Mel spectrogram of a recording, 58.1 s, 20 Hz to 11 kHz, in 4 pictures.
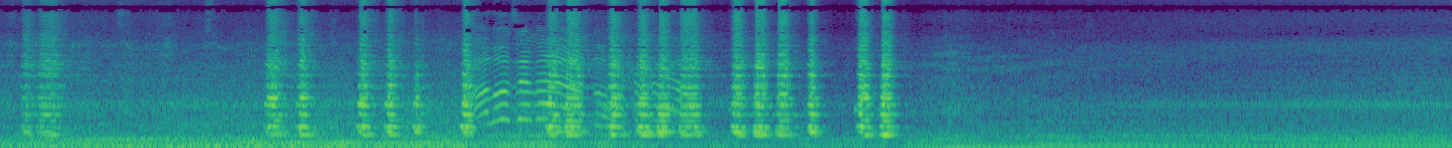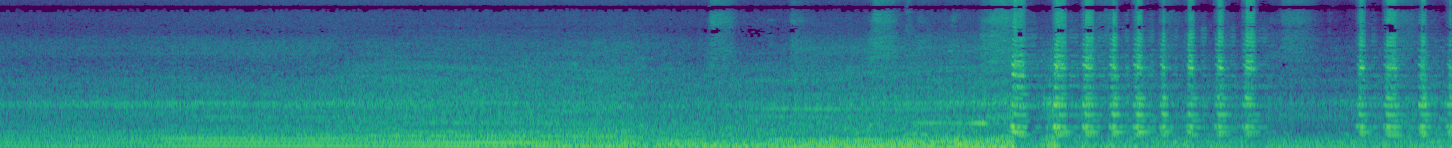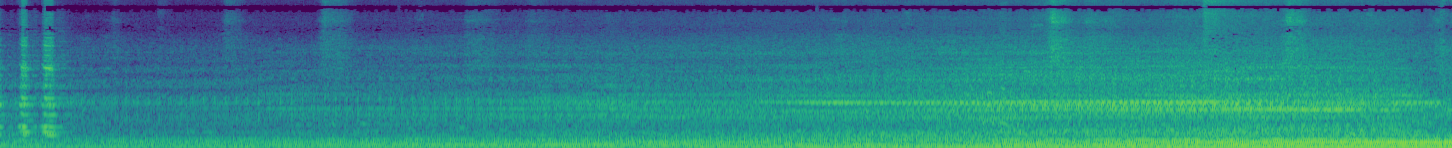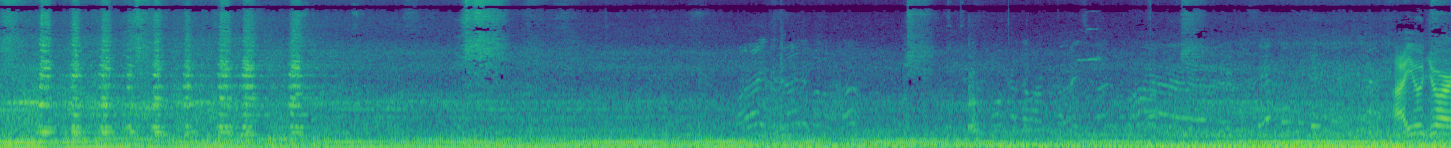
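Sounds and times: diesel truck engine running: 0.0 - 58.0
truck horn short toots: 0.2 - 0.8, 2.6 - 4.9, 5.5 - 9.1, 24.4 - 27.3, 28.1 - 29.8, 43.9 - 46.9.

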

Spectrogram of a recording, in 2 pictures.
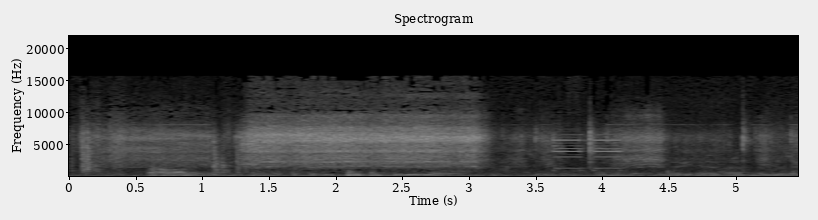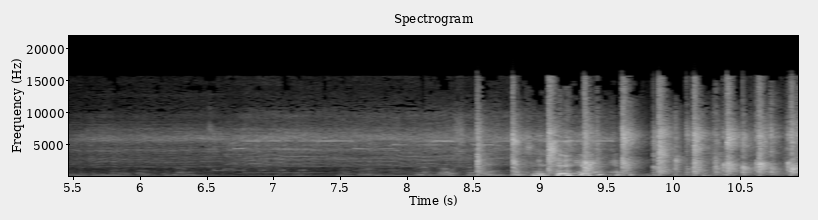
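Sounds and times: robot servo motors whirring: 0.2 - 3.5, 4.2 - 9.6.

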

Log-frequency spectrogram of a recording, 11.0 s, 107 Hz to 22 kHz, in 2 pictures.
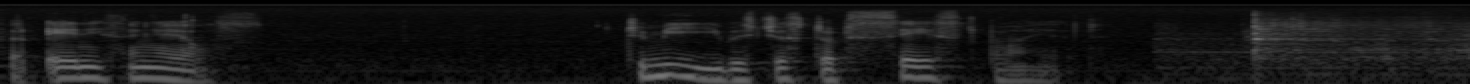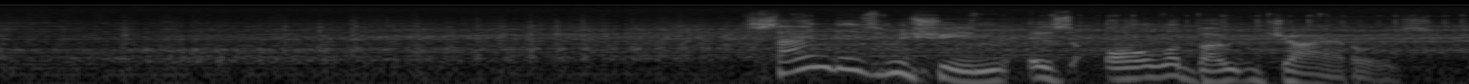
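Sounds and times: electric drill running: 4.4 - 11.0.

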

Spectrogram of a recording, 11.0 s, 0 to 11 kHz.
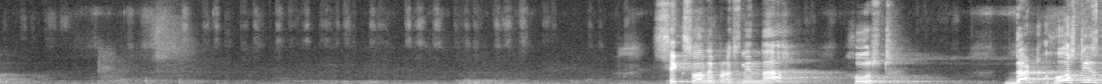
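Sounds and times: marker scratching on whiteboard: 0.0 - 10.1.

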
